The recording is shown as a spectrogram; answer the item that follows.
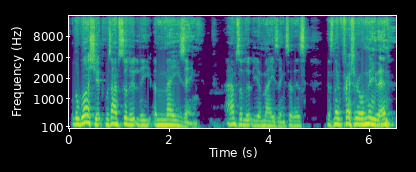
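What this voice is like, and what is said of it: Slightly hoarse voice. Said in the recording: “I've got a bit of a bad chest, so I'll try not to cough. My throat might be a little bit hoarse.”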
